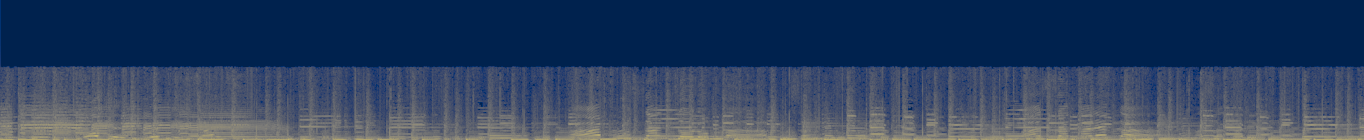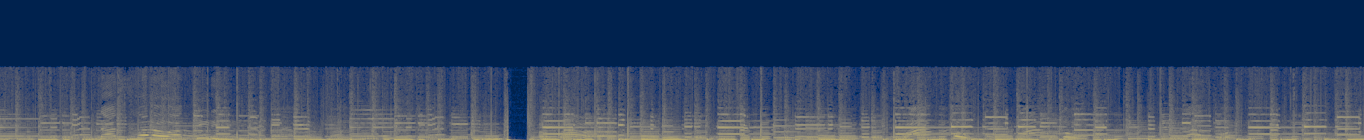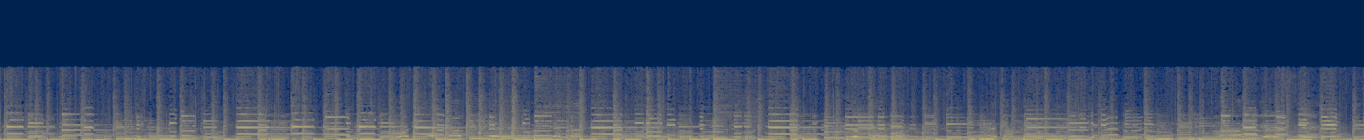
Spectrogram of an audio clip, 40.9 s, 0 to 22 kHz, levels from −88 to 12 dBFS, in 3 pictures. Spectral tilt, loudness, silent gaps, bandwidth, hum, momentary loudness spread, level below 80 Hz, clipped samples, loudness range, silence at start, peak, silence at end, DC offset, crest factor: -6 dB/octave; -21 LUFS; none; 11.5 kHz; none; 5 LU; -34 dBFS; under 0.1%; 3 LU; 0 s; -2 dBFS; 0 s; under 0.1%; 18 dB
